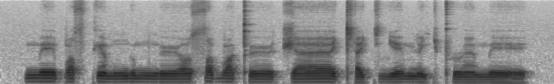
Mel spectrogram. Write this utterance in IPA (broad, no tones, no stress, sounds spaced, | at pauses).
m eː b æ sˤ kʲ ɑ̃ m ŋ ɯ m ŋ øː sˤ e b ɑ kʼ øː t͡ʃ æː cʰ æ c ʎ e m ɾʲ ɑ̃ c pʰ ɹ æ̃ m e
